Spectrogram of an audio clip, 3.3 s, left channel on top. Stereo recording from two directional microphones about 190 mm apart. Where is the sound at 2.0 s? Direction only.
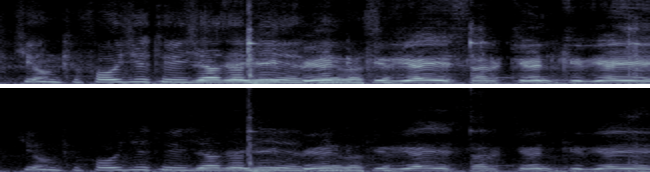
55° right (ahead or behind).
